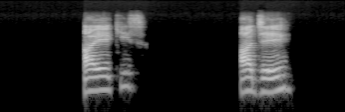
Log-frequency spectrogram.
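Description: A woman speaks briefly over an online call, in short phrases.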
